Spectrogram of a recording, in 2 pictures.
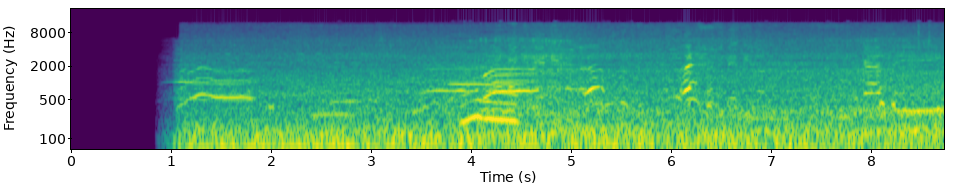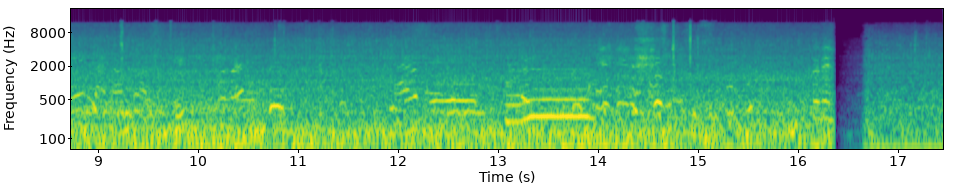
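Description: Car engines hum as vehicles pass slowly on a road.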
